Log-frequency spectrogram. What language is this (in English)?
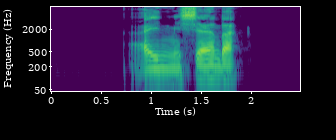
Matsés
